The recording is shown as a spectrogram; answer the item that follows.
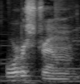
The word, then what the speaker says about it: Ohrstrom: My name is pronounced in English Ohrstrom, but if you were to do it officially, it would be Ohrstrom.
